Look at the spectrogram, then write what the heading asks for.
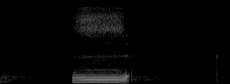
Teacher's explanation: Za is kind of like a buzzing sound, but they'll still call it Safir.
